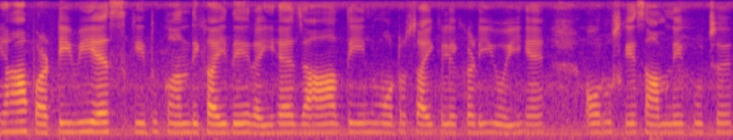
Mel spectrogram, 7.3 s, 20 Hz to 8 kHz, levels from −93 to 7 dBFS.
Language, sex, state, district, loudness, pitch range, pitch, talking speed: Hindi, male, Haryana, Charkhi Dadri, -20 LUFS, 185-195 Hz, 190 Hz, 155 wpm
